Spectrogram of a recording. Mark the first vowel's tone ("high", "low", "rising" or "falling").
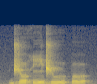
high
